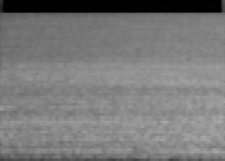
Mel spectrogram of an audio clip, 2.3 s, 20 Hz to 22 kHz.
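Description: Steady whirring running noise of a Monarch 10EE lathe, with a faint steady tone over it.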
